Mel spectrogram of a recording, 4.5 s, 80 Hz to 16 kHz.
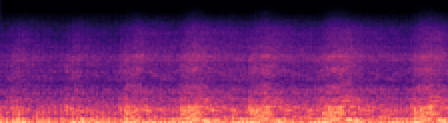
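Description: A Yamaha R25 motorcycle engine revs up close, a dense, continuous roar swelling in a few gentle surges with no voices.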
